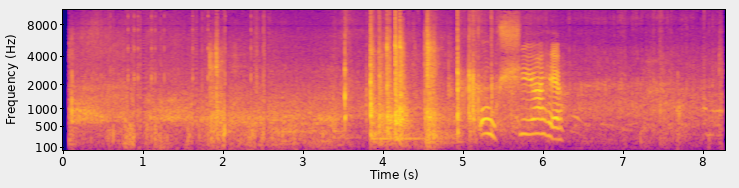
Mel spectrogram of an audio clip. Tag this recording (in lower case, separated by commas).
slam, speech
